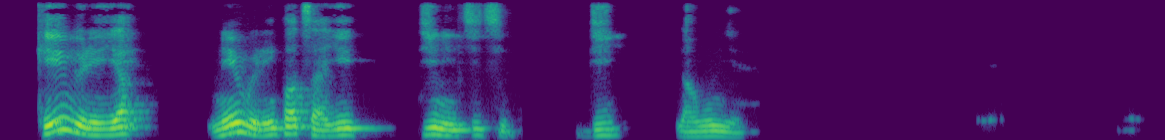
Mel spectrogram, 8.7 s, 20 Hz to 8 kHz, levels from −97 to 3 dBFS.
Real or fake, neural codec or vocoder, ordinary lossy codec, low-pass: fake; codec, 16 kHz in and 24 kHz out, 1 kbps, XY-Tokenizer; none; 7.2 kHz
